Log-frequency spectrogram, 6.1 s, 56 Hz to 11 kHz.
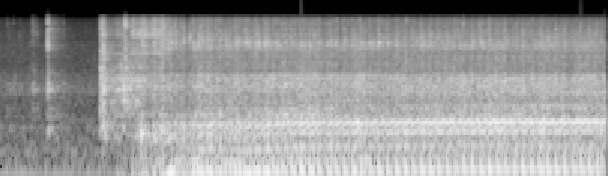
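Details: Nissan 280Z L28 six-cylinder, cranks and catches within a second, then idles with irregular pulse about four per second; misfire suspected on cylinder 6, disabling its injector had no effect despite clicking; owner suspects clogged injector, Colortune plug fitted.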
